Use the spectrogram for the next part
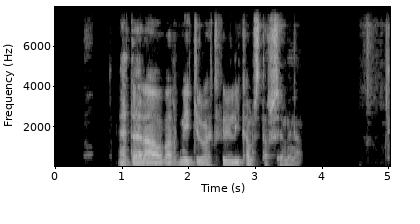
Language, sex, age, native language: Icelandic, male, 40-49, Icelandic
